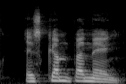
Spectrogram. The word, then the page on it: escampament: escampamen; provençal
